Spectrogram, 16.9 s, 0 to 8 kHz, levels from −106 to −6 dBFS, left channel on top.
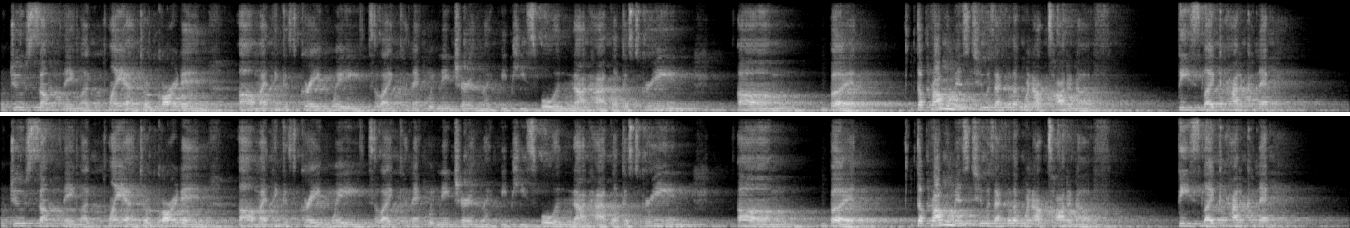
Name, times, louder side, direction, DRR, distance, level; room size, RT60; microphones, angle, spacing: voice 1, 0.0-8.6 9.2-9.9 10.2-10.7 11.5-13.7 14.7-16.0, right 1 dB, 10° right, -2 dB, 3.8 m, -28 dB
28.0 x 20.5 x 4.5 m, 2.3 s
head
